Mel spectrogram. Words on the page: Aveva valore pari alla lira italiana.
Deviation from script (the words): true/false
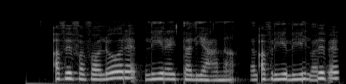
true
